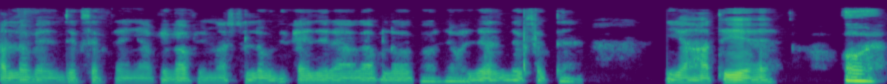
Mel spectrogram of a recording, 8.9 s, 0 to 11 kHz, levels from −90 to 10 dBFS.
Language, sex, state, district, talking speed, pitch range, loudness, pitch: Hindi, male, Bihar, Araria, 170 wpm, 85-95 Hz, -21 LUFS, 90 Hz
